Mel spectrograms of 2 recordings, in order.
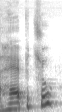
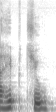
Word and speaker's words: réptil: Então você fala réptil, mas também pode falar reptil, tá?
